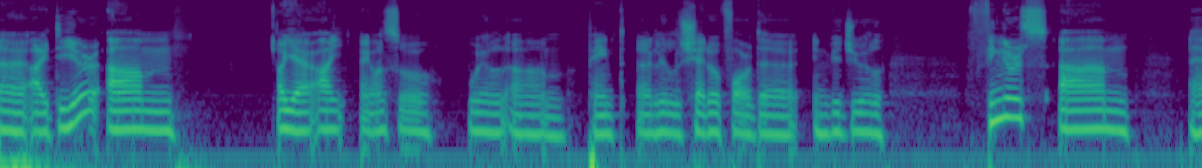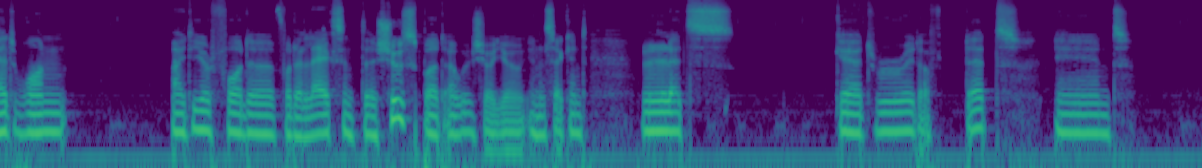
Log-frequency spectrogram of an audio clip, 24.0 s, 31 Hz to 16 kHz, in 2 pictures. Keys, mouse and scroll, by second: 3.1-5.3 middle drag, 5.3-6.3 scroll up 2, 6.3-7.7 scroll up 1, 7.7-9.4 middle drag, 9.4 click, 10.0-10.6 scroll down 1, 10.6 shift+scroll down 1, 10.7-13.1 shift+middle drag, 13.1 click, 15.3 click, 23.8 click.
